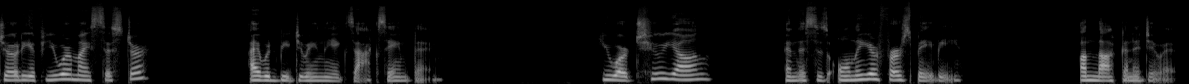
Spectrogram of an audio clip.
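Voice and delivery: ordinary talk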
